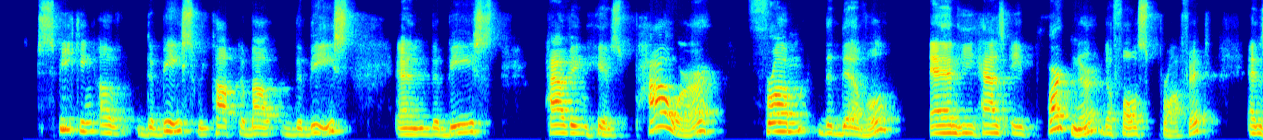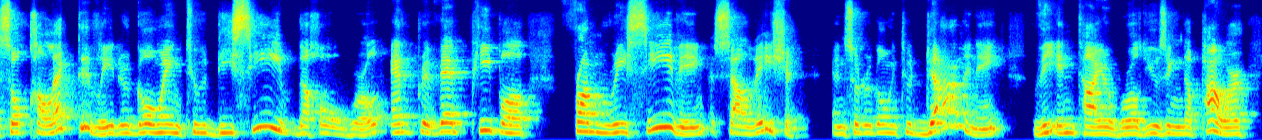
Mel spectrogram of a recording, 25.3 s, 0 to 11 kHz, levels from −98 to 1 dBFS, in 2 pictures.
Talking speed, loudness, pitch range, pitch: 130 wpm, -27 LUFS, 160-215 Hz, 180 Hz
